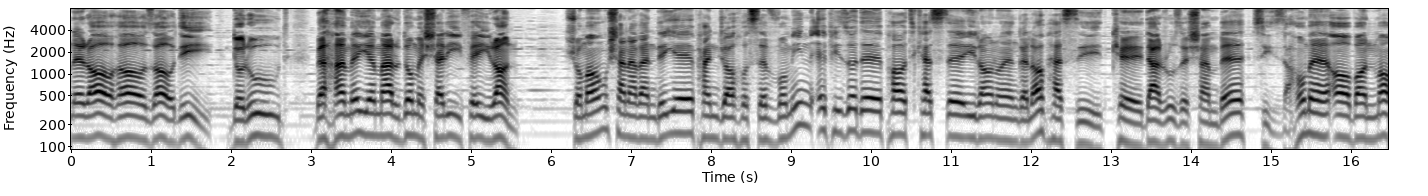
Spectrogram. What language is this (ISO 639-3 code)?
fas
